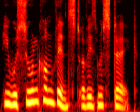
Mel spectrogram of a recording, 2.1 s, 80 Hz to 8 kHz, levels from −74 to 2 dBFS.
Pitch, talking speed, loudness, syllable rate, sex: 225 Hz, 200 wpm, -18 LUFS, 5.5 syllables/s, female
